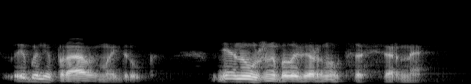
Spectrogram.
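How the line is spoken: Sad, just regaining consciousness. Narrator (Russian): Придя в сознание, Вольтер печально произнес

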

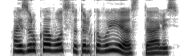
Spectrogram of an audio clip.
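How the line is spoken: Sad young man. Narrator (Russian): грустно поведал юноша

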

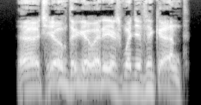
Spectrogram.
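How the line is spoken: Slightly hoarse question. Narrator (Russian): немного хриплым голосом спросил

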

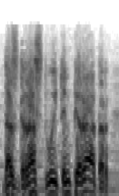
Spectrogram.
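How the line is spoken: Rapturous shout, count. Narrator (Russian): закричал граф, чтобы тот запомнил его восторг

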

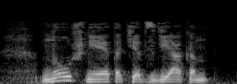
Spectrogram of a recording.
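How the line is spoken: Resonant, rich laughter. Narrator (Russian): звучно и сочно рассмеялся он

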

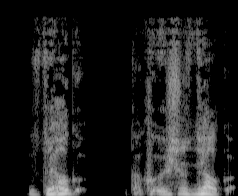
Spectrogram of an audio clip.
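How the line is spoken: Hoarse. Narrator (Russian): прохрипел он

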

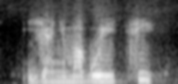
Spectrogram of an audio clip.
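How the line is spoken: Barely audible whisper. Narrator (Russian): прошептал едва слышным голосом

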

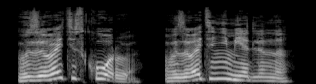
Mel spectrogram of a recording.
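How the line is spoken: Barking. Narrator (Russian): рявкнул Семен

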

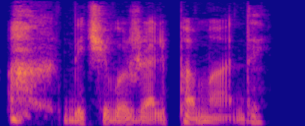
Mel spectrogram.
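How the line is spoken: Sighing. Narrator (Russian): вздохнул Шико

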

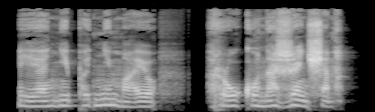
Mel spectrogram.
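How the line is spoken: Whisper. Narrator (Russian): прошептал я

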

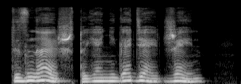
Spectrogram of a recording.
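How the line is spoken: Sad question. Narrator (Russian): печально спросил он

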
